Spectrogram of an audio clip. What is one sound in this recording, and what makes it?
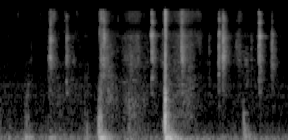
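A clay cup knocks softly against a cloth-covered table.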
